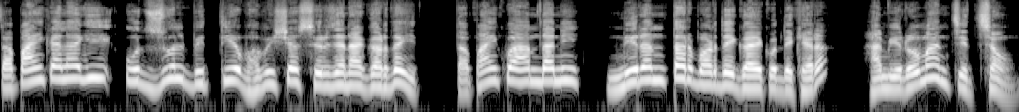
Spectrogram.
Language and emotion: Nepali, happy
